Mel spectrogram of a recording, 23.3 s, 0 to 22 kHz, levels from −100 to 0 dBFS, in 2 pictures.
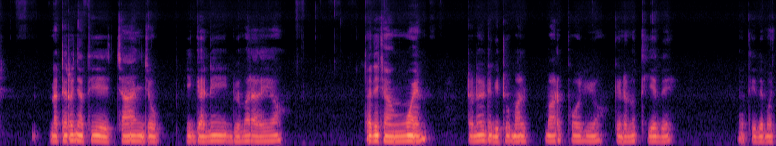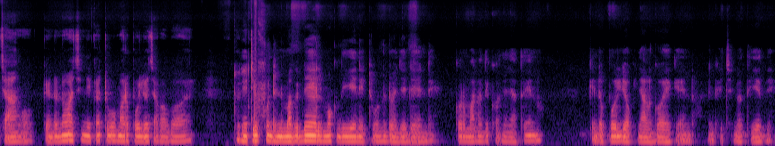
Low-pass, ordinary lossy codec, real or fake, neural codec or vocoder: none; none; fake; vocoder, 44.1 kHz, 128 mel bands every 256 samples, BigVGAN v2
